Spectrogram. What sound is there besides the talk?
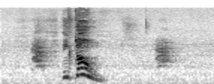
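dogs barking and fighting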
